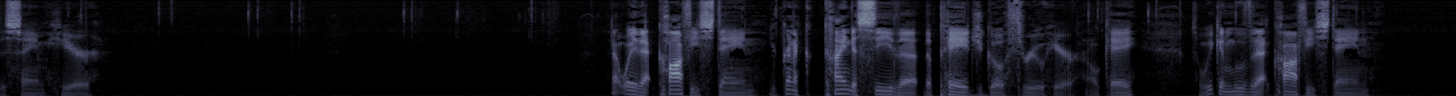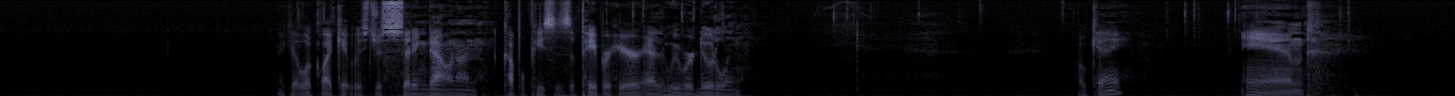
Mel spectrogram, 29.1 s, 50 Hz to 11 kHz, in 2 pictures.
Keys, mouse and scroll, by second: 0.5-1.6 drag, 3.2 click, 3.6 click, 4.7 click, 5.3 click, 7.8 click, 11.6 click, 12.2 click, 13.1-18.6 drag, 19.0 click, 20.7 click, 21.5 click, 22.0 click, 23.6 click, 25.6 click, 27.1 click, 27.5 click, 28.7 KP_5.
